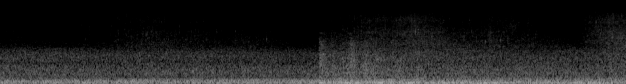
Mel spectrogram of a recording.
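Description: Steady low rumble of a distant freight train of tank cars rolling across a long trestle, growing a little louder about halfway through.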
